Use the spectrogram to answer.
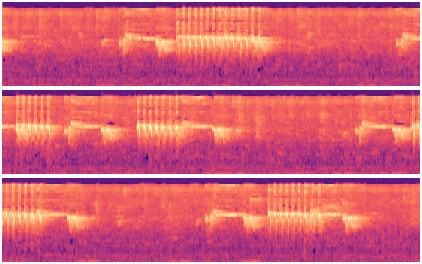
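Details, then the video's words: Female prinia delivering repeated high, sharp chirping bursts, each made of quick falling notes, coming roughly every two seconds at an uneven pace, with a quiet low hum in the background. "Prenjak betina pekter"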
